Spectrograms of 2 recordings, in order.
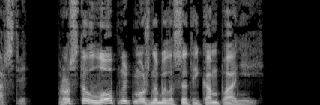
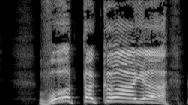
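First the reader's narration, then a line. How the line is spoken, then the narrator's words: Desperate shouting. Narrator (Russian): отчаянно кричал Шурик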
